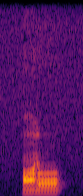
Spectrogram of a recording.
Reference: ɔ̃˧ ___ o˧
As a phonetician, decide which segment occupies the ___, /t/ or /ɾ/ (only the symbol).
ɾ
